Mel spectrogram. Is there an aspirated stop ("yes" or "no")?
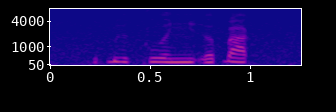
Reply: no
